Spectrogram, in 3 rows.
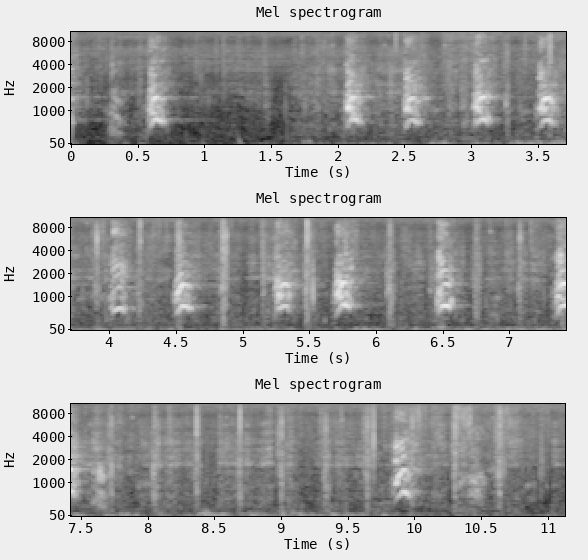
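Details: Patterdale Terrier puppy, seven months old, holding a boar hog at bay in Florida in August 2019. Harsh barks come in quick runs of about two per second, with short pauses between bursts.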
